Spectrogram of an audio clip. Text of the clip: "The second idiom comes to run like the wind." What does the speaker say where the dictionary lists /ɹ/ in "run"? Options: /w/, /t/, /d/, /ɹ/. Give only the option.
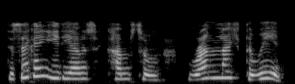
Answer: /ɹ/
